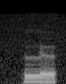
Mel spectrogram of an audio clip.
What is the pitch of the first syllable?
low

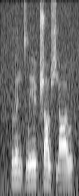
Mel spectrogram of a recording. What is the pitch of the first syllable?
falling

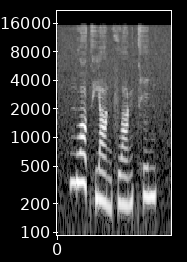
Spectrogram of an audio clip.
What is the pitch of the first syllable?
falling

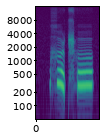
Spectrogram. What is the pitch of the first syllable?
falling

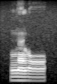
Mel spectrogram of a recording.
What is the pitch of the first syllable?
high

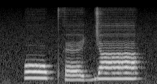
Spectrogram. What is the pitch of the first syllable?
high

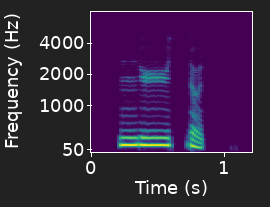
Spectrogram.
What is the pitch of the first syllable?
high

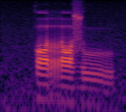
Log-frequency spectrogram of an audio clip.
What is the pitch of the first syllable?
low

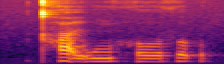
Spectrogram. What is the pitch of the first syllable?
falling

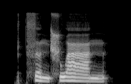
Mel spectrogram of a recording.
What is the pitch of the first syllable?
falling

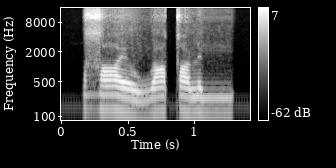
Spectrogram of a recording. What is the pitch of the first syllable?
falling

